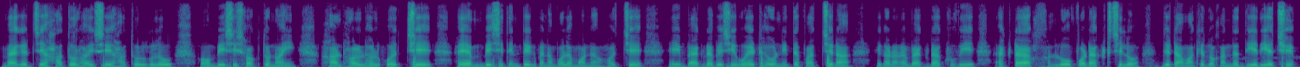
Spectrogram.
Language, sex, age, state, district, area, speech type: Bengali, male, 45-60, West Bengal, Jhargram, rural, spontaneous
